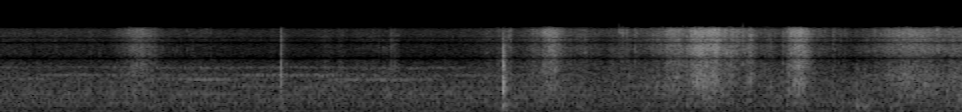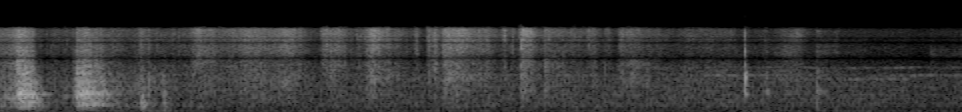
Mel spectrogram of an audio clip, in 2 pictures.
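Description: Stiff boards scrape and tap as they are handled.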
